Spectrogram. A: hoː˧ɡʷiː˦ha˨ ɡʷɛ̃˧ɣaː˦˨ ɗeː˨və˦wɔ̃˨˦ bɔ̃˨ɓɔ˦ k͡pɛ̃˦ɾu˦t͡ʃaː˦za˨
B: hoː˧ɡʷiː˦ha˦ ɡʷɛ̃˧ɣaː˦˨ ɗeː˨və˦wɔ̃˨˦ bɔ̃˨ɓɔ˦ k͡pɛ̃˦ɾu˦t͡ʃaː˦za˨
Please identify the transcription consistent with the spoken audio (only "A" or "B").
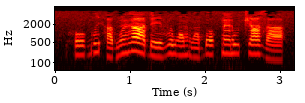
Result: A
